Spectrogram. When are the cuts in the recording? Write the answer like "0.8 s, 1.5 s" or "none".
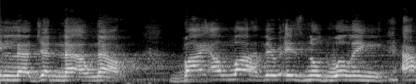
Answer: none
